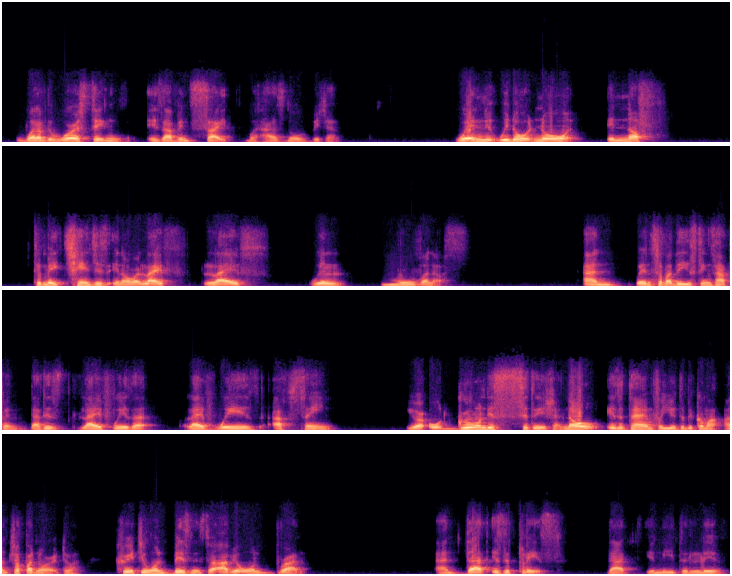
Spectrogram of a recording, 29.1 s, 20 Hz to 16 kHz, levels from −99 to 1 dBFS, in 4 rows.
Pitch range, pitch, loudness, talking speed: 100-150 Hz, 130 Hz, -17 LUFS, 165 wpm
